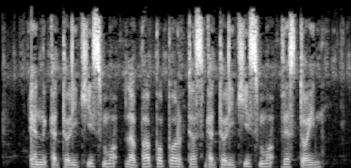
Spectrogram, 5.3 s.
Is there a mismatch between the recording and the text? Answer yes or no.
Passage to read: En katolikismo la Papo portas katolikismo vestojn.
no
